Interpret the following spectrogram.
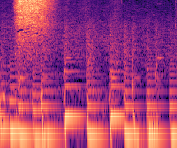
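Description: Carbonated gas hissing out as the cap of a half-litre plastic Pepsi bottle is twisted open: a short sharp hiss starting just after the start, lasting about half a second. Background music plays throughout.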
